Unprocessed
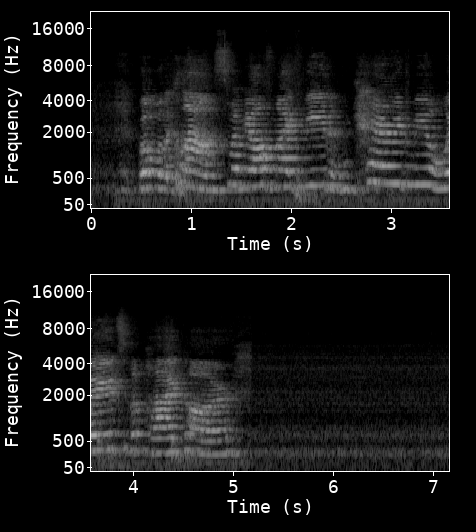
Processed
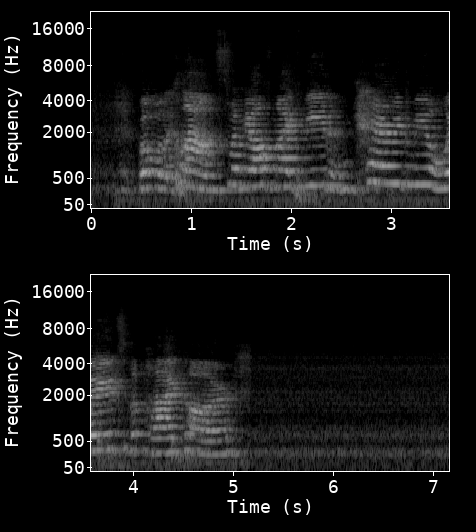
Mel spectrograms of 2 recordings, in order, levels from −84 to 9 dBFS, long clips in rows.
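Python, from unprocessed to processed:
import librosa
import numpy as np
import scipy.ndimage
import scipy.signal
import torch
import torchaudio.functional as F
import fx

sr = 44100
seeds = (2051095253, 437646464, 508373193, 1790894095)

y = fx.peak_eq(x, sr, hz=7700.0, db=-10.5, octaves=0.83)
y = fx.end_taper(y, sr, db_per_s=110.0)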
